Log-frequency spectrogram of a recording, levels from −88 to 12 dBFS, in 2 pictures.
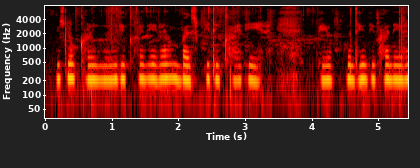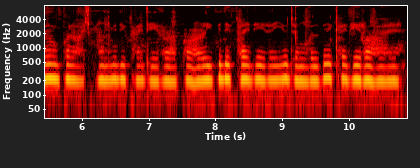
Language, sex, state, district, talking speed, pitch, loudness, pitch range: Hindi, female, Chhattisgarh, Bastar, 220 wpm, 215 Hz, -34 LUFS, 205-220 Hz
